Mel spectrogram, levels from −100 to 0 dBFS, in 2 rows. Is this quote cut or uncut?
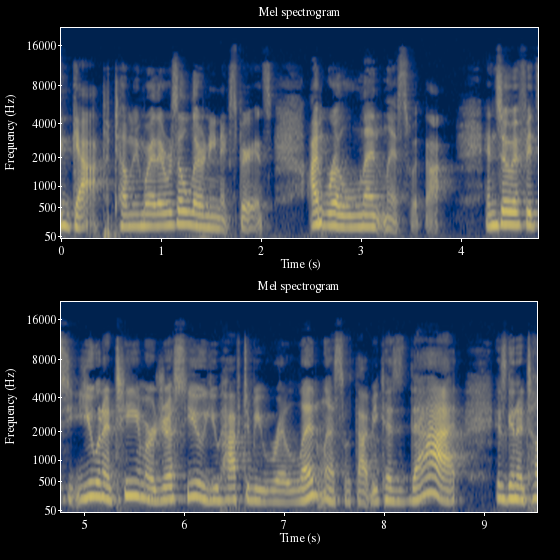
cut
